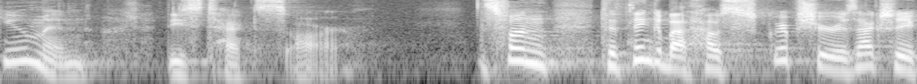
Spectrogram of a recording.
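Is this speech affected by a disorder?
No.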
